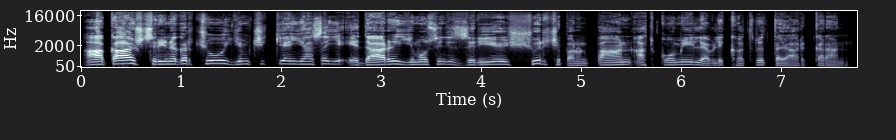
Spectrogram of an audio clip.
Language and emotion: Kashmiri, neutral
